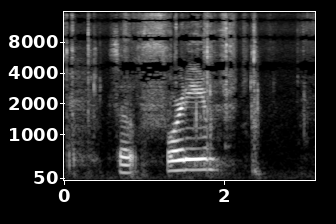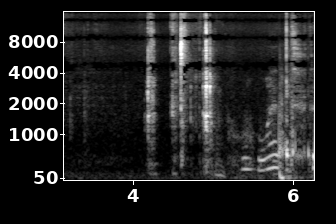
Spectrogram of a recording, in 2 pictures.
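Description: Paper envelope and banknotes being handled, with several sharp, crisp crackles about four to five seconds in. A woman's voice is heard briefly at the start and again near the end.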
